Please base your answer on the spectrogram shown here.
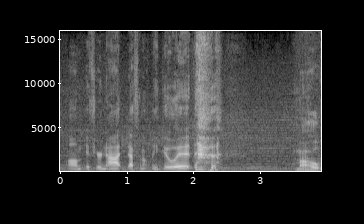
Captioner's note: laughing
